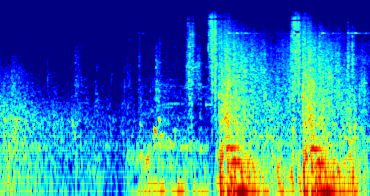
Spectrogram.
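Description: Gunfire in the Fortnite video game, a sniper rifle among the shots: quiet mixed game noise gives way to two loud, sharp reports with booming low tails about a second apart.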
